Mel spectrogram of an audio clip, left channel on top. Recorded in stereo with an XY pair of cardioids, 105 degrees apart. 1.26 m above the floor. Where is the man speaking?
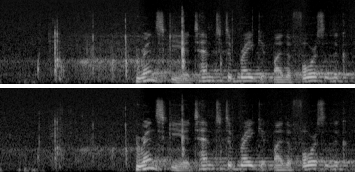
25° right, 2.5 m; by 3.5 s 15° left, 3.5 m.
